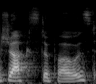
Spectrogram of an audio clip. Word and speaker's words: juxtaposed: So the word juxtaposed has 3 syllables. The strongest is the winner, and the sound that it makes is So the first one is juk, with that sound. The second syllable is sta. So that is the schwa vowel, really, really short and reduced. And then our third syllable is posed.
